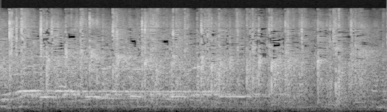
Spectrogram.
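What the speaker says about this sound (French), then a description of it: "Si vous pouvez encore applaudir pour maman Bideli." A gathering at a Congolese mothers' association event in Belgium claps for an honoree, a moderately loud patter of applause with a sustained tone, likely music, running underneath and faint voices mixed in.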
